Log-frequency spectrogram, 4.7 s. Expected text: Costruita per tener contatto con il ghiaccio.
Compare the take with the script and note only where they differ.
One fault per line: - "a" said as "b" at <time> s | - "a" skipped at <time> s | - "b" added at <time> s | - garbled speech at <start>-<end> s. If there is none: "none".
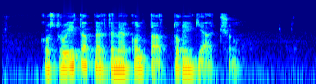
- "con" skipped at 2.7 s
